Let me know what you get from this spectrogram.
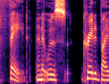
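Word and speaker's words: Phade: easy to use and they're called fade and that's spelled p-h-a-d-e tell us about this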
